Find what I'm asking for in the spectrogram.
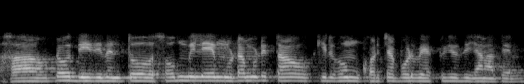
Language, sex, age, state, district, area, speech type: Bengali, male, 60+, West Bengal, Purulia, rural, conversation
